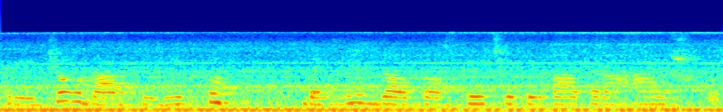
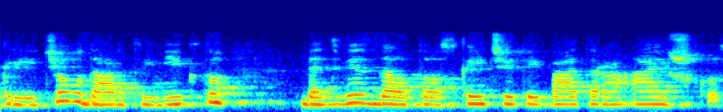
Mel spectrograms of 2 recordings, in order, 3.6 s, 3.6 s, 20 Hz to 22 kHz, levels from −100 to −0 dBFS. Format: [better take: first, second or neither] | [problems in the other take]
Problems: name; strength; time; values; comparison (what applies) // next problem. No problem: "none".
second | background sound (Train); 1 dB below the speech // room echo; dies away in 0.2 s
